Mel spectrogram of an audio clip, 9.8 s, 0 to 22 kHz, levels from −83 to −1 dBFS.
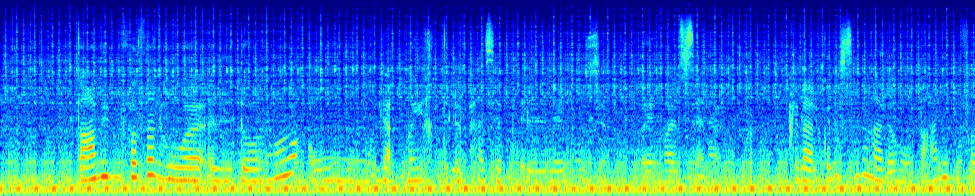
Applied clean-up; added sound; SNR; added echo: none; Truck; -2 dB; none.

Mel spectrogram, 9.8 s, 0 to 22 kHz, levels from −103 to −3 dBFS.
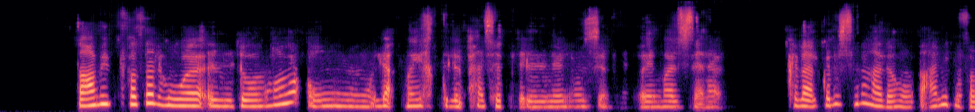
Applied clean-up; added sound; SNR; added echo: neural mask model Resemble Enhance denoiser.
